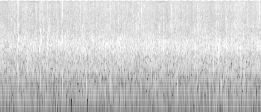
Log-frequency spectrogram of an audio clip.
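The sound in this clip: Sustained, dense applause from a church audience, a steady wash of many hands clapping at an even, loud level for the whole stretch with no clear pauses.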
